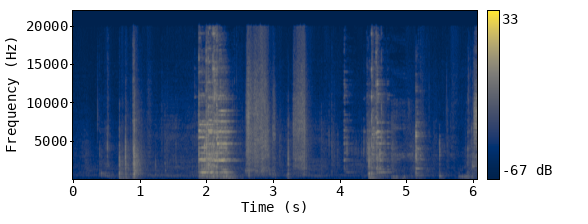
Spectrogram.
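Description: Baking powder being stirred into a batter in a bowl, heard as several bursts of spoon scraping and clinking against the bowl with brief pauses between, fairly close and loud.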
